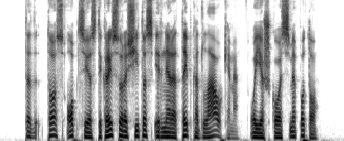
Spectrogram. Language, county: Lithuanian, Klaipėda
